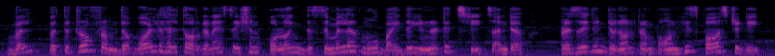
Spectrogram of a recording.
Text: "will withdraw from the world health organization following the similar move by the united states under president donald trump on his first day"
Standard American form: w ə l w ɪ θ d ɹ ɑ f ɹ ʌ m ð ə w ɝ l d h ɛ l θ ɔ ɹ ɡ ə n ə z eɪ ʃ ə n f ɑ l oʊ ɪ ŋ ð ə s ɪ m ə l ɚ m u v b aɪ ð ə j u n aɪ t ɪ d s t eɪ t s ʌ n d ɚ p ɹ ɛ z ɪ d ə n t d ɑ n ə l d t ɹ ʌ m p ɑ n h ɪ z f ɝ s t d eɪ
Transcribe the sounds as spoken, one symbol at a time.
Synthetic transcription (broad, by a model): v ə l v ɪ t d ɹ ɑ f ɹ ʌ m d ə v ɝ l d h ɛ l t ɔ ɹ ɡ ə n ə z eɪ ʃ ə n f ɑ l oʊ ɪ ŋ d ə s ɪ m ə l ɚ m u v b aɪ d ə j u n aɪ t ɪ d s t eɪ t s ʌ n d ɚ p ɹ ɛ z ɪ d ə n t d ɑ n ə l d t ɹ ʌ m p ɑ n h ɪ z f ɝ s t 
